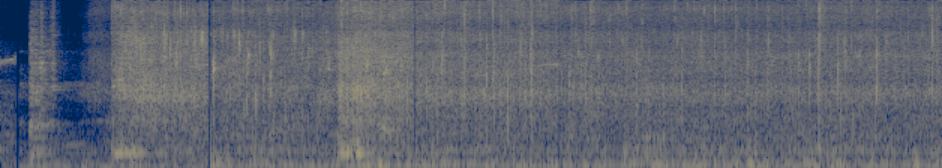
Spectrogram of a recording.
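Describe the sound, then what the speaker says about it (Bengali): Soya chunks with turmeric and salt fry in a pan, bursting into a sudden hiss after a brief quiet moment, then settling into a steady close sizzle with occasional stirring scrapes. "হলুদ লবণ দিয়ে সোয়াবিনটা ভাজে নিব"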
